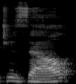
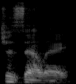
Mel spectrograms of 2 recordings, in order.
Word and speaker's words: Gisele: and I said oh my God are you Giselle and she was getting um people were like cramping her and she's like it's pronounced Gisele and I was like no one knows that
